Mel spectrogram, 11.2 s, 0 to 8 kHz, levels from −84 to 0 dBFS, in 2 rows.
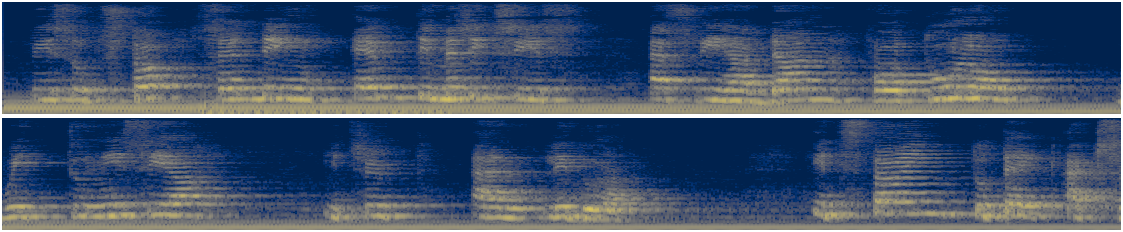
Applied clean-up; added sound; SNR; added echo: none; Piano; 7 dB; reverberation time 2.2 s.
